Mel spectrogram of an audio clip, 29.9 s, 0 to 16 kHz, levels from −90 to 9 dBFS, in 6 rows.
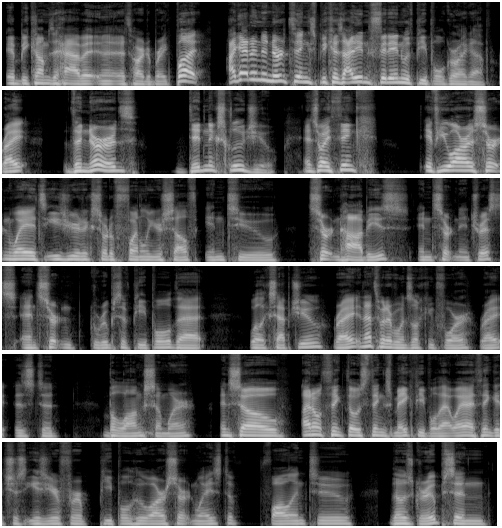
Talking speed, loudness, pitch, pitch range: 205 wpm, -20 LUFS, 125 Hz, 115-145 Hz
